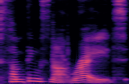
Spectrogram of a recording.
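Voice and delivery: normal talking voice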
